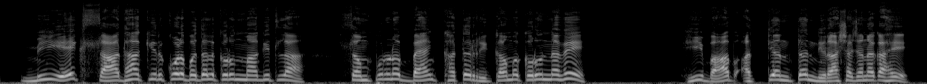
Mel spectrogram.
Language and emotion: Marathi, angry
